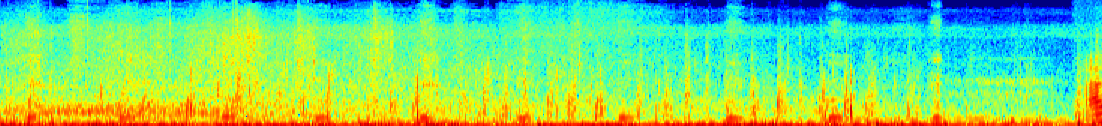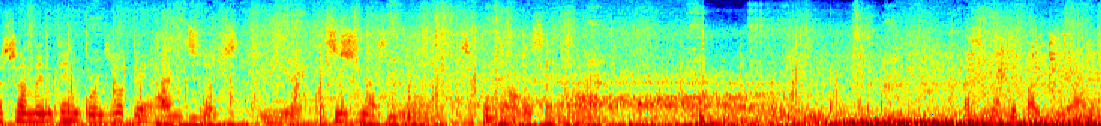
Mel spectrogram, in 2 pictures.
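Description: Tall plants rustle as someone pushes through them.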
